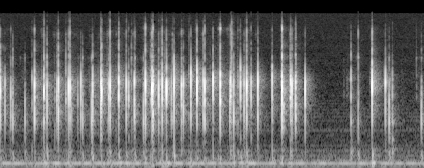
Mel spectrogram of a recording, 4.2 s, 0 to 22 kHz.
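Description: Fingertips of both hands type on a HI-FINGER 7.5 black-cased 75% mechanical keyboard with a hollow case and white and pink plastic keycaps, resting on a desk mat. A fast, steady run of short, bright clacks centred around 2.5 kHz continues for about three seconds. It then breaks into a brief pause followed by a few scattered keystrokes.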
